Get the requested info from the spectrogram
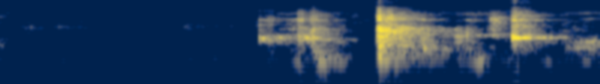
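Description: Silence for about a second, then a few short, broken-up fragments of a person's voice coming through a video call.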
